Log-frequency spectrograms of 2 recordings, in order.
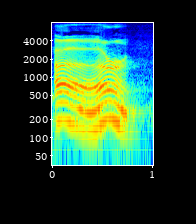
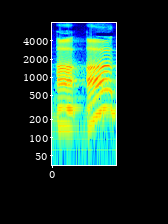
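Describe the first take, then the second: First: The second glottal stop is softened and unclear. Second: Both glottal stops are pronounced clearly and fully. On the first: The speaker calls it right. "tashil, hamzah yang keduanya dia dibuat mudah. Ya, jadi tidak jelas hamzahnya" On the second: The speaker calls it wrong. "bukan aa"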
